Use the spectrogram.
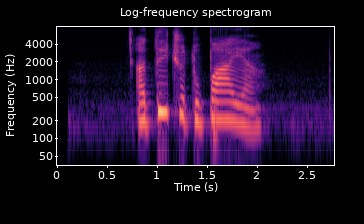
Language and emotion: Russian, angry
